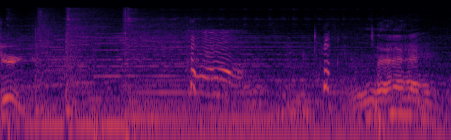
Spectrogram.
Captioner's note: babbles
